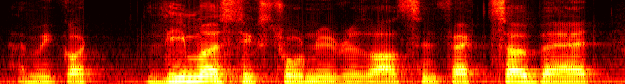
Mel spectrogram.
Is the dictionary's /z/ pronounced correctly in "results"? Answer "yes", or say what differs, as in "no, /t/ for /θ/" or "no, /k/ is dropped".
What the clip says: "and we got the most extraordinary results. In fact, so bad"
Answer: yes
